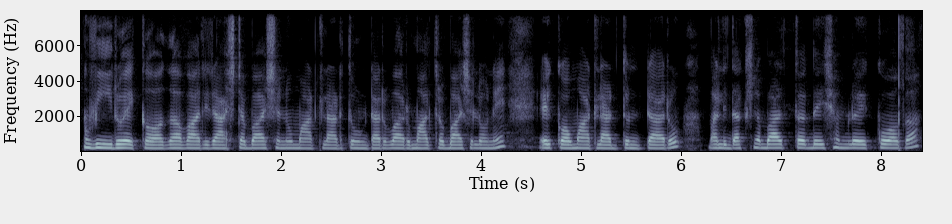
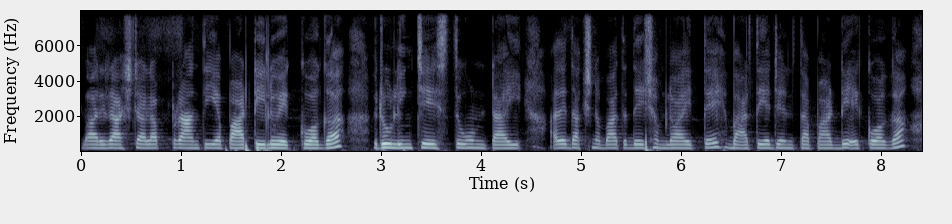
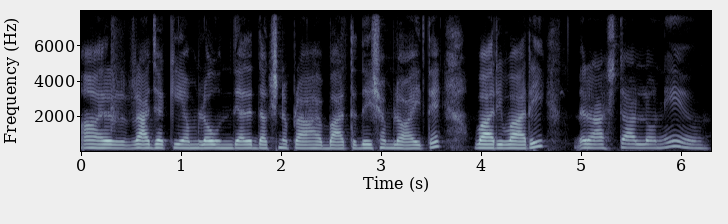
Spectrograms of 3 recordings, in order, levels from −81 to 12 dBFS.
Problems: background conversations at intervals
